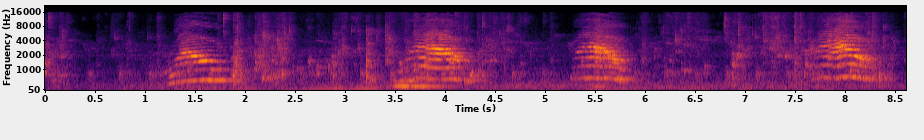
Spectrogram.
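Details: Meowing of a street cat bathed for the first time: four arching, plaintive cries roughly every two seconds, each swelling then fading, over quiet splashing and a faint voice.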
